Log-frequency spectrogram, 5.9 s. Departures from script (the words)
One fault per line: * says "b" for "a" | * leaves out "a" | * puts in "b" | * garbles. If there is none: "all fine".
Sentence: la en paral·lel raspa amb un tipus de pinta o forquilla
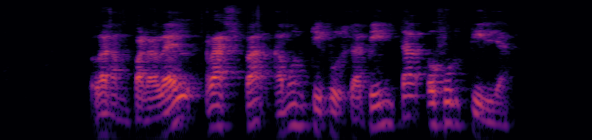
all fine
